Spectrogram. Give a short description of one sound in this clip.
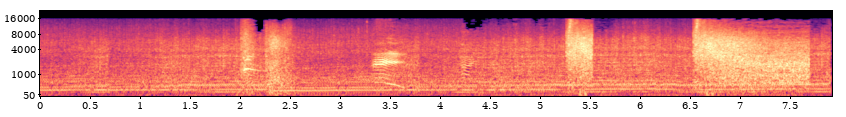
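A race car engine hums steadily at high speed.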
